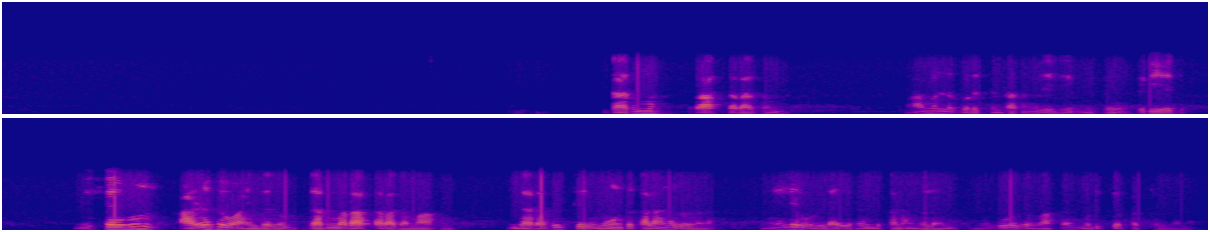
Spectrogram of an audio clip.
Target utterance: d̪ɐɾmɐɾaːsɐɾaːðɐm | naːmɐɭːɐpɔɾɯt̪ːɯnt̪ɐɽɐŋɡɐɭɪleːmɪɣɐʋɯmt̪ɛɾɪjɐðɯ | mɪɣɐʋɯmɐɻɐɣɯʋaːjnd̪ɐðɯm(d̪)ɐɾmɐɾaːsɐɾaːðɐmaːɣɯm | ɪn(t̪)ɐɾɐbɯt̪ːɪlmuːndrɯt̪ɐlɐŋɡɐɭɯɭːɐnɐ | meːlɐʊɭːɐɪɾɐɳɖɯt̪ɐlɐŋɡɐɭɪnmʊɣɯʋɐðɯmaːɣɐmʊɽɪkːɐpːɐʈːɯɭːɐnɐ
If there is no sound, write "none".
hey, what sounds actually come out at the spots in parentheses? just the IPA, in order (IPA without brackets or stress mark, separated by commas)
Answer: d̪, d̪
